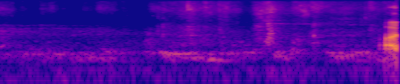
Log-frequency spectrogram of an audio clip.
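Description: Domestic pigeons cooing faintly in a wire-fronted loft, with a few light clicks and rustles.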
